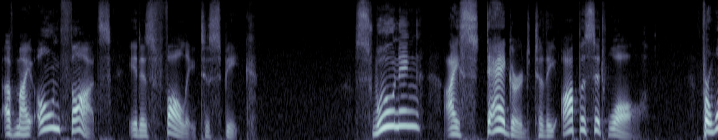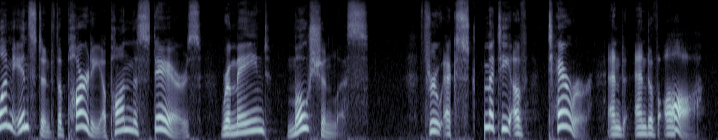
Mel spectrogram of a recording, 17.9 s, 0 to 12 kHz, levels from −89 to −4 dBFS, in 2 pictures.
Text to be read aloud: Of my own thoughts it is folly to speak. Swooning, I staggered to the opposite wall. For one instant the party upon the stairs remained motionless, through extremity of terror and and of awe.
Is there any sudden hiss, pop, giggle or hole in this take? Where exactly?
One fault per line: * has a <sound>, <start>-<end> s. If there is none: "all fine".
* has a dropout, 14.9-15.0 s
